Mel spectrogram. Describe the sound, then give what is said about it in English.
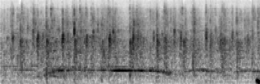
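A crowd claps their hands together in a dense, continuous burst of applause, steady and fairly loud, with a sustained musical tone ringing faintly underneath. “Clap your hands about that.”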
